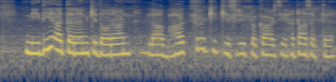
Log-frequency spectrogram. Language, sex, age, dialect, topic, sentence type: Hindi, female, 25-30, Marwari Dhudhari, banking, question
